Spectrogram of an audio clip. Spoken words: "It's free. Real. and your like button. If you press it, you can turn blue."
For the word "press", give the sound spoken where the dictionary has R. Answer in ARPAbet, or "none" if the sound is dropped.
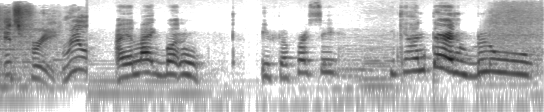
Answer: none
